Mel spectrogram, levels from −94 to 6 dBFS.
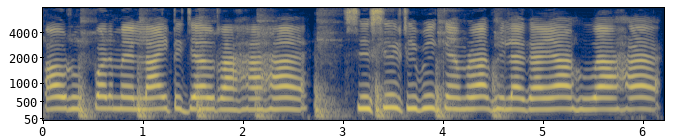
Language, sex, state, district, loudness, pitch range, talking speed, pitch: Hindi, female, Jharkhand, Palamu, -14 LUFS, 300-315 Hz, 125 wpm, 305 Hz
